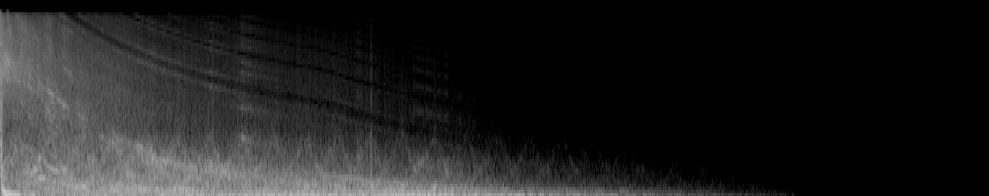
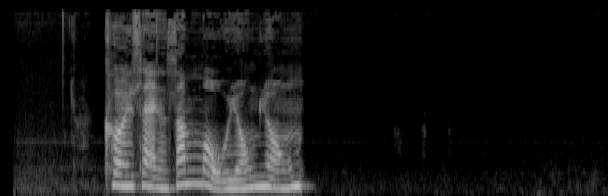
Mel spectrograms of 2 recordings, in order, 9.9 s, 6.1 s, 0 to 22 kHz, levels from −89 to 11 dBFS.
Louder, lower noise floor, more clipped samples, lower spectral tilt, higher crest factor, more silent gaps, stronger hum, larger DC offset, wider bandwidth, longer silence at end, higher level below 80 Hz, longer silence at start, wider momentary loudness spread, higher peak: about the same, -27 LUFS vs -25 LUFS; first, -83 dBFS vs -75 dBFS; neither; about the same, -5 dB/octave vs -5.5 dB/octave; about the same, 20 dB vs 20 dB; neither; neither; neither; about the same, 16 kHz vs 17 kHz; first, 3.45 s vs 3.05 s; first, -28 dBFS vs -76 dBFS; second, 0 s vs 1.05 s; first, 15 LU vs 4 LU; first, -6 dBFS vs -10 dBFS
